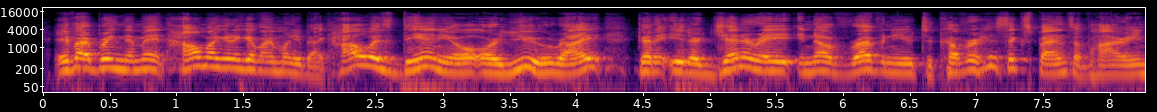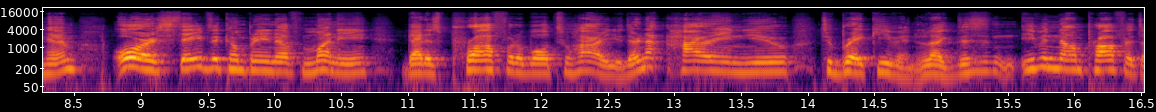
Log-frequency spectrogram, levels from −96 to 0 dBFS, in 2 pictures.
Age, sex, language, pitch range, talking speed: 30-49, male, English, 150-190 Hz, 190 wpm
